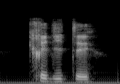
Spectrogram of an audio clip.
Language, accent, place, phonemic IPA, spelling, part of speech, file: French, France, Lyon, /kʁe.di.te/, créditer, verb, LL-Q150 (fra)-créditer.wav
- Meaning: 1. to credit (to) (add credit) 2. to credit (give someone acknowledgement)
